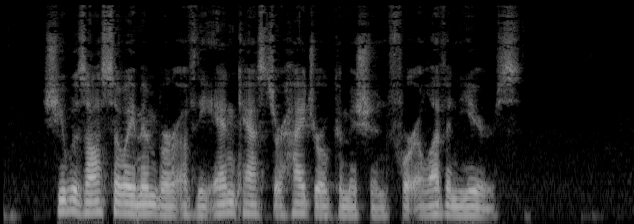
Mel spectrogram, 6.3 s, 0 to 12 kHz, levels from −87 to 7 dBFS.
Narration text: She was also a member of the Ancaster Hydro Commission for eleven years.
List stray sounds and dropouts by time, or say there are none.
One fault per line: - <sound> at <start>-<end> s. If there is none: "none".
none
